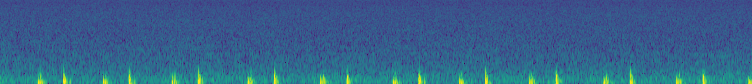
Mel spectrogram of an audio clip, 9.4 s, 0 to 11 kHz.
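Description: Steady, soft paired thumps at roughly 75 beats a minute with a quiet, regular rhythm. A normal heartbeat.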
